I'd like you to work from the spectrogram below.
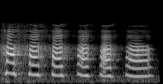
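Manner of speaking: high, mocking group laugh; jealous friends laughing at Malti. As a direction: cackle at her poverty. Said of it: "सभी सहेलियां उसके ऊपर हंसने लगती है".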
